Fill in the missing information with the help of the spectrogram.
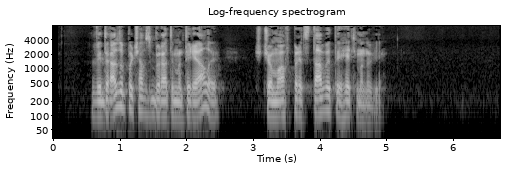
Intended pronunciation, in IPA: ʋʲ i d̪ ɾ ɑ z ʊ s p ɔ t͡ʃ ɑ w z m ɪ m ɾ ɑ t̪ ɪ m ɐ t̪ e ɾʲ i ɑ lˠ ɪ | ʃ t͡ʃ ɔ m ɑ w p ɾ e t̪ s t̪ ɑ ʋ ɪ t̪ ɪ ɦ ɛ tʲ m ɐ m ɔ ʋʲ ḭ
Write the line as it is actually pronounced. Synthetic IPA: ʋʲ i d̪ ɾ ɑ z ʊ p ɔ t͡ʃ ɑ w z b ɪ ɾ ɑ t̪ ɪ m ɐ t̪ e ɾʲ i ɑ lˠ ɪ | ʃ t͡ʃ ɔ m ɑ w p ɾ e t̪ s t̪ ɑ ʋ ɪ t̪ ɪ ɦ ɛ tʲ m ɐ n ɔ ʋʲ ḭ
